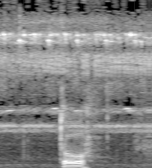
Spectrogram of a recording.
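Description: Steady high-pitched chorus of night insects, several continuous shrill tones at once. A man's voice says one short word about a second in.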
